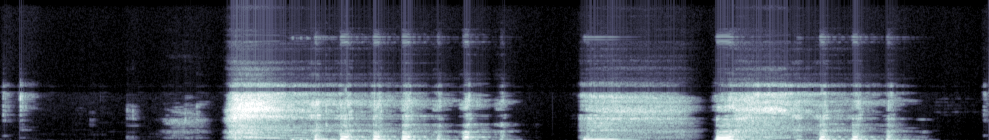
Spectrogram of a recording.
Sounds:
Laughter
